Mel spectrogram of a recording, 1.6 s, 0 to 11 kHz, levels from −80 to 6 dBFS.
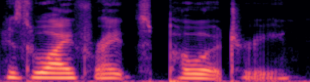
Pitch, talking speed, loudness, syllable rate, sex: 180 Hz, 155 wpm, -16 LUFS, 4.1 syllables/s, female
